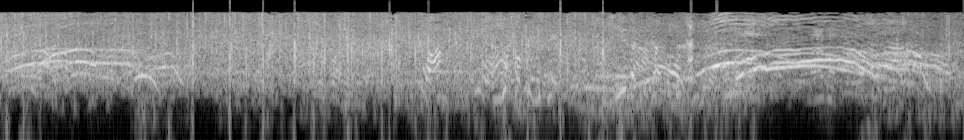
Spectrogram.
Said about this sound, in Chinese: 接下来请您欣赏群口相声《酒令》， 表演者郭德纲、于谦、高峰， 掌声有请。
